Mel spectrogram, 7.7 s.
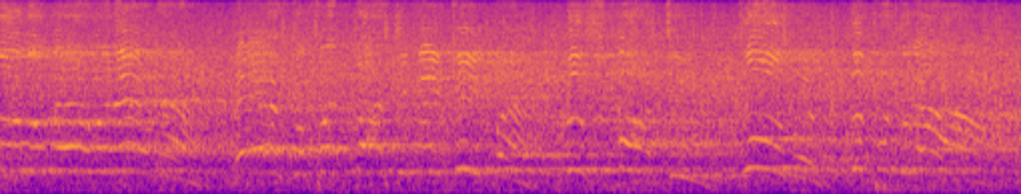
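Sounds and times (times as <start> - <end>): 
packed indoor arena crowd applauding and cheering: 0.0 - 7.6.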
